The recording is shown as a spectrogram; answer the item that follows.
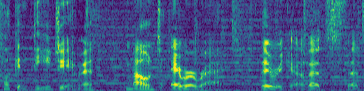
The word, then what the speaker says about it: Mount Ararat: Mount Ararat. There we go. That's That's how you pronounce that.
